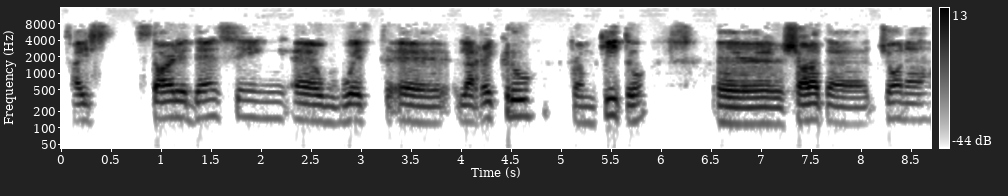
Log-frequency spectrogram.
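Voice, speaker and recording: A man from Ecuador speaks in a warm, mellow tone, telling his story in a loose, rambling way full of fillers and restarts. The sound is dry and a little muffled, close to the mic. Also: mid-range voice, no room sound. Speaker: electro dancer. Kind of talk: casual interview talk.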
